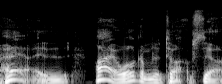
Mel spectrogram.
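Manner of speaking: slow, radio-style announcer voiceover delivery. Imitating the support line greeting recorded by Hogue: imitating Hogue's radio voice. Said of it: "he does his radio voice".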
